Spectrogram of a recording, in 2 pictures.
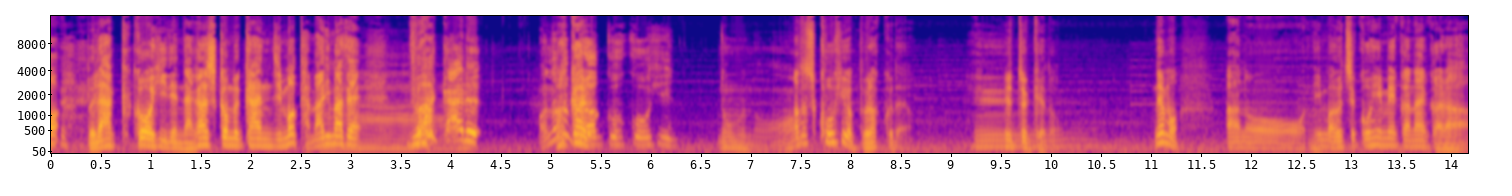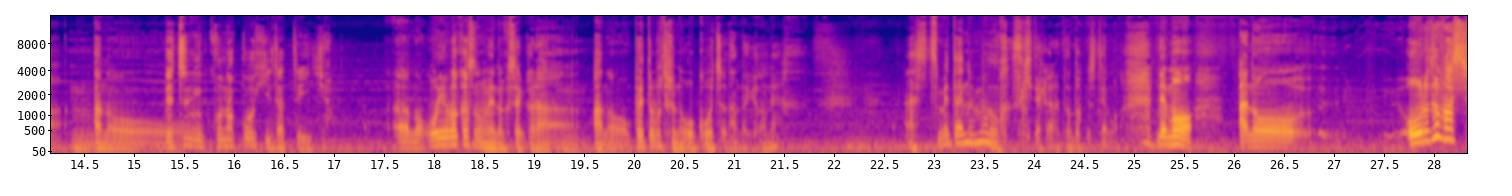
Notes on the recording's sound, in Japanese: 2人組。パーキング収録。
